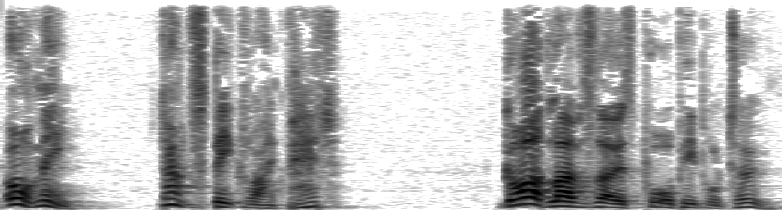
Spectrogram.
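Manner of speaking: slow, preachy correction; mildly smug Western male scolding a child; superior rebuke. Retold or imitated. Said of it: "I felt very superior in my answer".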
